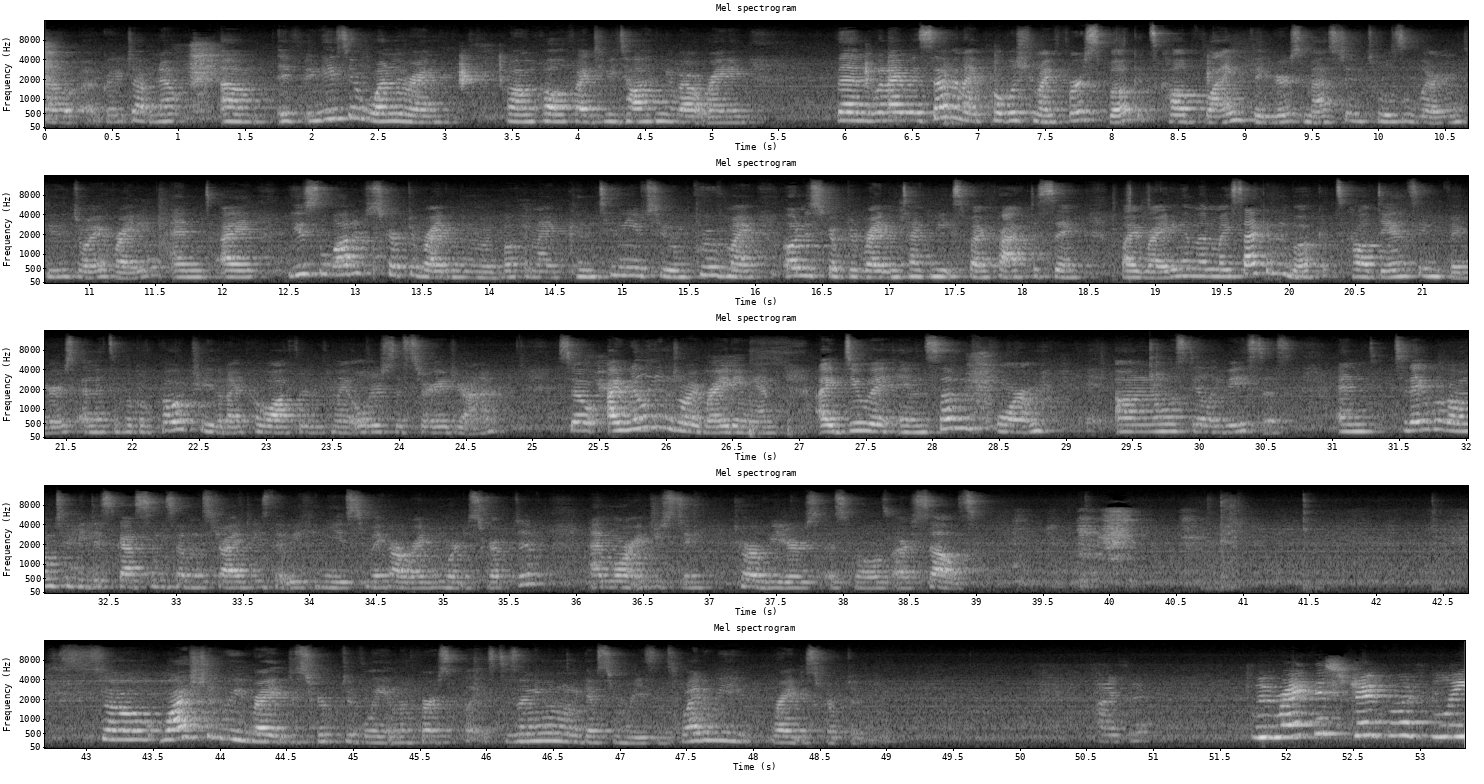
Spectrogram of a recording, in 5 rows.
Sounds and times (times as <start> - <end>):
Speech: 0.0 - 5.3, 6.0 - 39.1, 43.0 - 49.1, 50.6 - 51.0, 51.7 - 53.3.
